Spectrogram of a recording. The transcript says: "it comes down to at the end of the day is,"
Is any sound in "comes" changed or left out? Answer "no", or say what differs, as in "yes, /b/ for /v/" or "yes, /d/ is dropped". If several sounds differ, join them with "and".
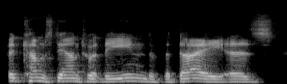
no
